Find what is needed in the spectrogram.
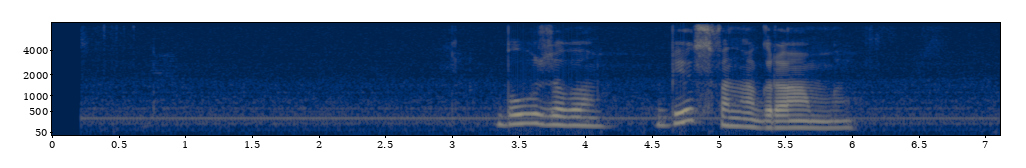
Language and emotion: Russian, sad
